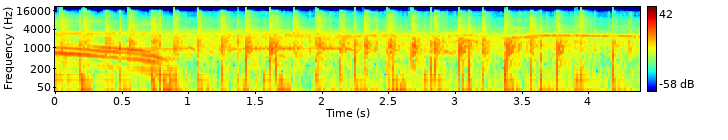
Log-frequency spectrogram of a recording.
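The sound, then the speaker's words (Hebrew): A crowd bursts into sustained applause for Yeshivat Kovna, dense rapid clapping filling the space for several seconds, with shouts and cheering voices mixed in and a sliding whistle-like cry at the start. “אז איפה המחיאות כפיים?”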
